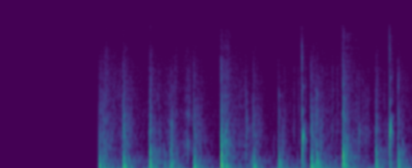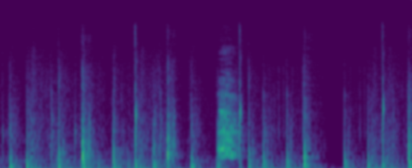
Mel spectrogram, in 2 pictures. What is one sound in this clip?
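A pickaxe chips rapidly at stone blocks.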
